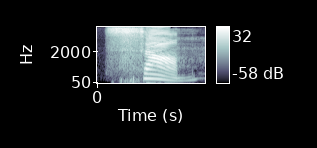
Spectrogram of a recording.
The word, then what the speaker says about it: psalm: Psalm, P is silent.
